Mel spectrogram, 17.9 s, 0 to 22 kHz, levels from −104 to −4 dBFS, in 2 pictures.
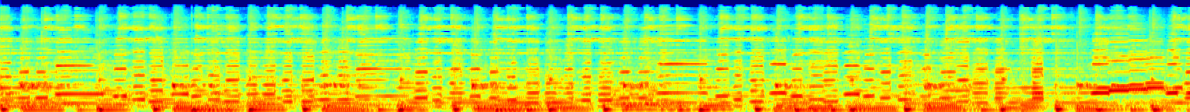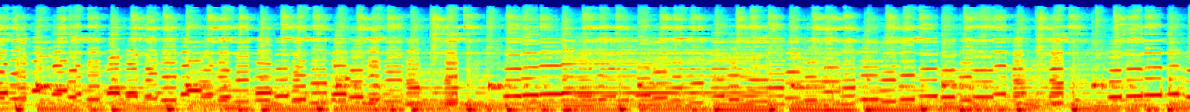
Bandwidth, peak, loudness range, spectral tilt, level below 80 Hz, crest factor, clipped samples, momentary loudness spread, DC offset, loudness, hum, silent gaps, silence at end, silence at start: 17.5 kHz; 0 dBFS; 2 LU; -5.5 dB/octave; -30 dBFS; 14 dB; under 0.1%; 3 LU; under 0.1%; -15 LUFS; none; none; 0 s; 0 s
